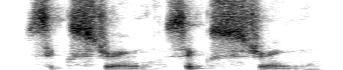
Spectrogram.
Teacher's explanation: we're gonna get a slightly longer s between uh six and string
